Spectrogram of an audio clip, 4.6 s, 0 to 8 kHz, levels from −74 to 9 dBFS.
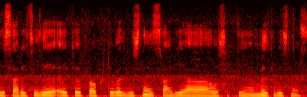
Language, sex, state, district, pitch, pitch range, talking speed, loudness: Hindi, male, Chhattisgarh, Bilaspur, 135 Hz, 130-140 Hz, 170 wpm, -24 LUFS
